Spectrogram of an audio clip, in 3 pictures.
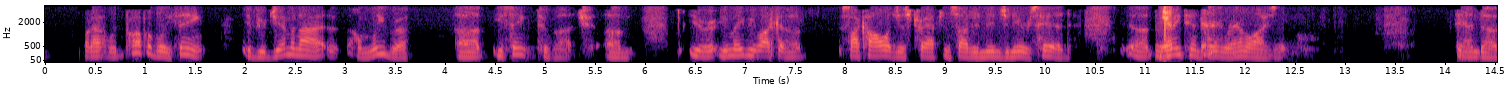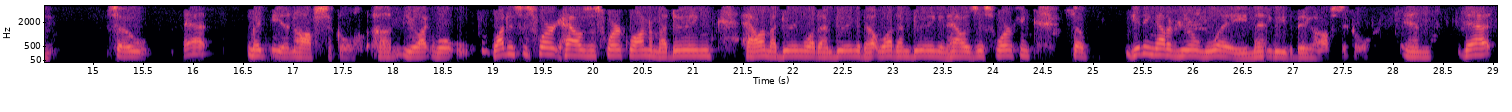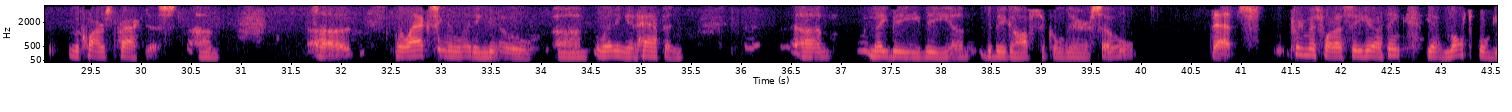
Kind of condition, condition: link, phone line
